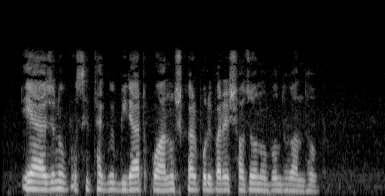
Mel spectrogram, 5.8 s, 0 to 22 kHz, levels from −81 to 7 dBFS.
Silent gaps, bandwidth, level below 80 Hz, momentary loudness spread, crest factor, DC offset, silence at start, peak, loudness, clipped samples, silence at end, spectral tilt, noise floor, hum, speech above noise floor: none; 8 kHz; -52 dBFS; 11 LU; 18 dB; under 0.1%; 0.35 s; -2 dBFS; -20 LUFS; under 0.1%; 1 s; -6 dB/octave; -58 dBFS; none; 39 dB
